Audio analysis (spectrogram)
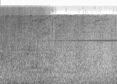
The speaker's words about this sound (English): The chase ended at rock bottom for Dre when he screeched into a Hollywood Hills driveway and crashed into the garage of a mansion.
